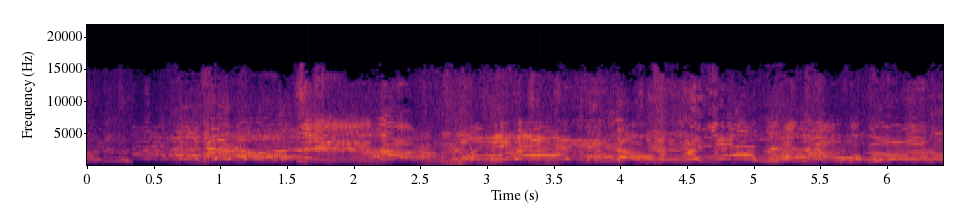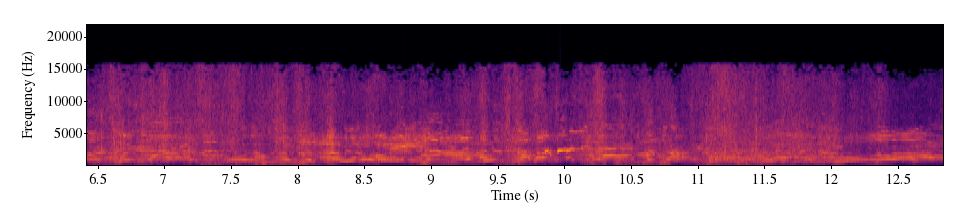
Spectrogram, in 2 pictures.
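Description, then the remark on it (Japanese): Many children shriek and shout excitedly as they run around outdoors at a kindergarten bean-throwing (mamemaki) event, chased by the principal dressed as an oni demon, a dense, continuous chorus of high-pitched cries and overlapping voices for the whole stretch. “園長先生も鬼になって子どもたちを追いかけます。”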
